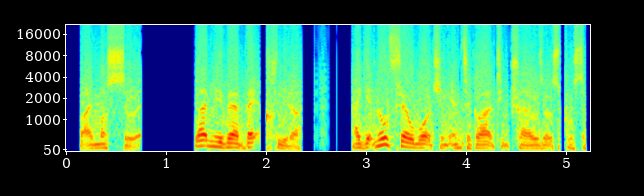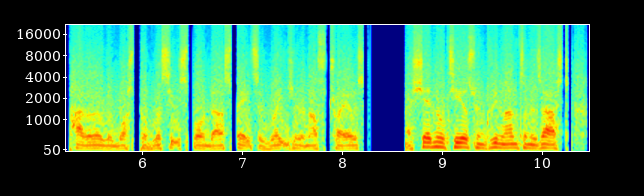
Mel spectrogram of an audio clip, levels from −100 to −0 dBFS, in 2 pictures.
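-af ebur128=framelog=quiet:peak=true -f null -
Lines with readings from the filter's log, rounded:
Integrated loudness:
  I:         -20.5 LUFS
  Threshold: -30.8 LUFS
Loudness range:
  LRA:         2.8 LU
  Threshold: -41.2 LUFS
  LRA low:   -22.8 LUFS
  LRA high:  -19.9 LUFS
True peak:
  Peak:       -4.8 dBFS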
